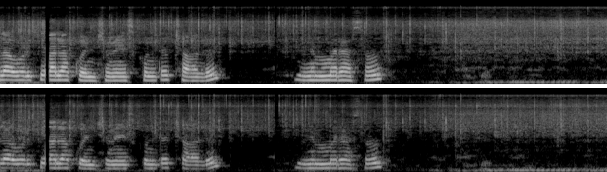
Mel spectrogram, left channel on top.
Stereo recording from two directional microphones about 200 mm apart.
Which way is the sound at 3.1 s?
5° left (ahead or behind).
